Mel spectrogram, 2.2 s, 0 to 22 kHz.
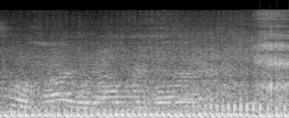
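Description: Kawasaki KX500 two-stroke single-cylinder engine running steadily, its firing pulses even throughout, with voices over it.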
